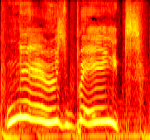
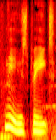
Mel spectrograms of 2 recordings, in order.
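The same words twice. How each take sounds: First: It is shouted out to the extreme. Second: It is shouted out at normal jingle strength.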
